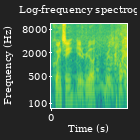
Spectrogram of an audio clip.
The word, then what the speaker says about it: Quincy: So, so you know it's it's really pronounced Quincy.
